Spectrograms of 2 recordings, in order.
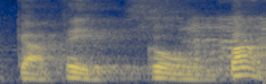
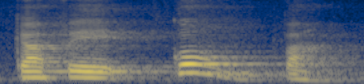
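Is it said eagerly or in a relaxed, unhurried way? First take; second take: eagerly; relaxed. First: It is said eagerly, as if craving coffee. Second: It is said slowly, taking its time.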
